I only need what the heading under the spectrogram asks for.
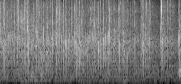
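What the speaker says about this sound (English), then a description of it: "Yes, you can applaud them." An audience in a science demonstration hall claps for volunteers coming up on stage, with dense, steady applause throughout that tapers slightly near the end.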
